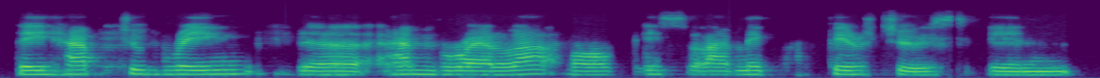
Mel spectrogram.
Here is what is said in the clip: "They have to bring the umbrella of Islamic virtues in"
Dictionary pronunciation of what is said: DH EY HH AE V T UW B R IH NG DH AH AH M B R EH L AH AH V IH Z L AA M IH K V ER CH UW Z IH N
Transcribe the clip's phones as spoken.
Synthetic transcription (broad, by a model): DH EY HH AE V T UW B R IH NG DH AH AH M B R EH L AH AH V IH S L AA M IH K P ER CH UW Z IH N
